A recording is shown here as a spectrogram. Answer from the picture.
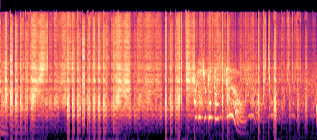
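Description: Trance track breakdown: the kick drum has dropped out, leaving fast clicking percussion over a hissy synth wash. About four seconds in, warbling, processed voice-like sounds begin, leading into a spoken-word sample.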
